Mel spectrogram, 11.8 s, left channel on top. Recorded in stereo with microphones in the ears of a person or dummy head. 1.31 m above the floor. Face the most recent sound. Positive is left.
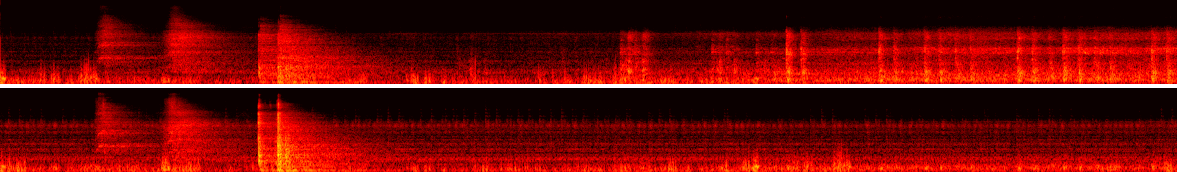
turn(degrees=-60)  # may be behind; listen again after turning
